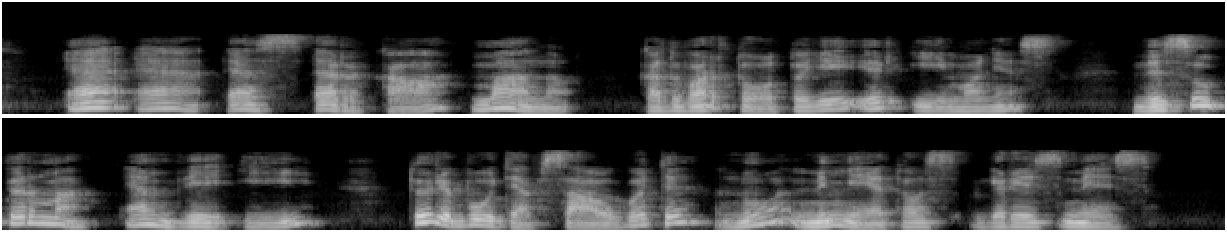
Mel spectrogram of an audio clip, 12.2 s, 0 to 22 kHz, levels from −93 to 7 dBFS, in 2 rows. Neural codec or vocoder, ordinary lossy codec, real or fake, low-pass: codec, 16 kHz, 16 kbps, FreqCodec, smaller model; MP3, 48 kbps; fake; 7.2 kHz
